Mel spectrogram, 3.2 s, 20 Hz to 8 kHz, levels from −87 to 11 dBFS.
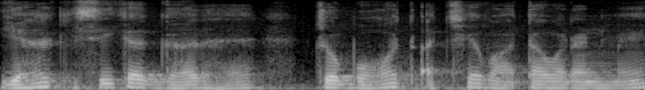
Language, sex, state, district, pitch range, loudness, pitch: Hindi, male, Uttar Pradesh, Jalaun, 100-125 Hz, -20 LUFS, 110 Hz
